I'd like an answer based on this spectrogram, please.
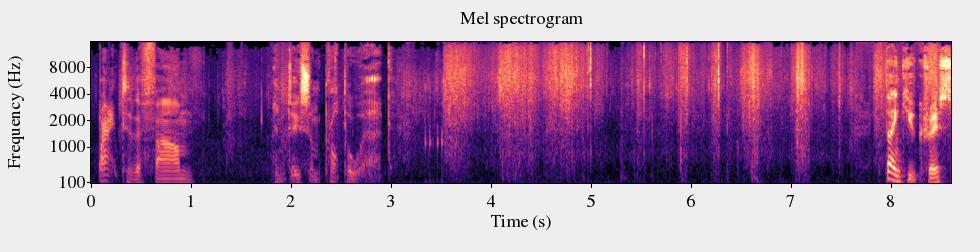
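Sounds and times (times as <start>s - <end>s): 
speech: 0.1s - 1.1s, 1.8s - 3.7s, 8.0s - 8.5s
footsteps rustling through fallen leaves: 1.3s - 2.1s, 3.0s - 8.5s.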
